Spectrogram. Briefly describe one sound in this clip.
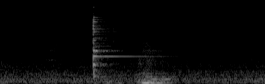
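A metal spoon clinks against a ceramic bowl.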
